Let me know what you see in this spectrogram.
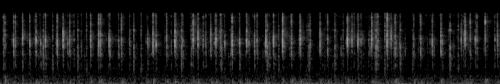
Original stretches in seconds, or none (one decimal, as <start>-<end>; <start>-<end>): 0.0-5.0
